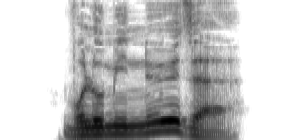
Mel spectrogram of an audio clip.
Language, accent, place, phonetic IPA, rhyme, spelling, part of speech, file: German, Germany, Berlin, [volumiˈnøːzə], -øːzə, voluminöse, adjective, De-voluminöse.ogg
- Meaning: inflection of voluminös: 1. strong/mixed nominative/accusative feminine singular 2. strong nominative/accusative plural 3. weak nominative all-gender singular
